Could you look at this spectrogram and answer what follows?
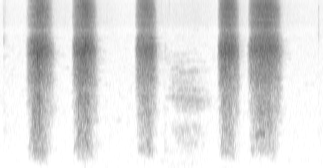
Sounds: Sniff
